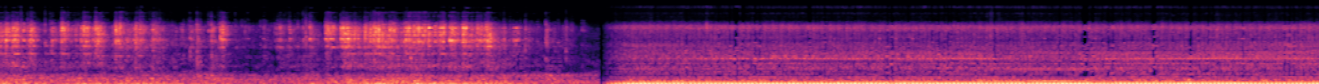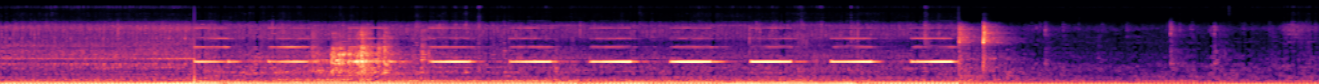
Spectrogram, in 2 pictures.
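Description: Komatsu propane forklift running with a steady low engine hum, then its reversing alarm beeping evenly, about once a second, for some eight seconds as it backs up. The first few seconds hold a hissy clatter before the engine is heard.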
